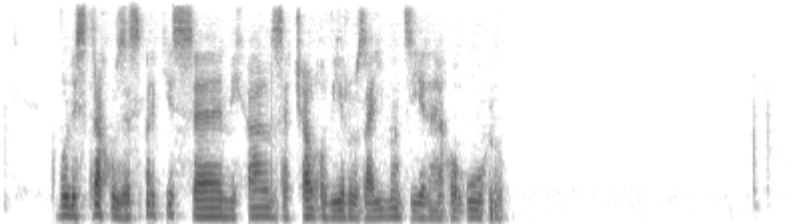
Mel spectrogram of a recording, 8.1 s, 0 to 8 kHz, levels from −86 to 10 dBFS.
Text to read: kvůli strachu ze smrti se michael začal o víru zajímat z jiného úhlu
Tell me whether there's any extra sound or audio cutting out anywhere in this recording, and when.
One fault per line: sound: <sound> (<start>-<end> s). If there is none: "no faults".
no faults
